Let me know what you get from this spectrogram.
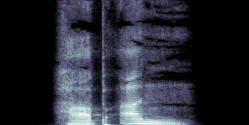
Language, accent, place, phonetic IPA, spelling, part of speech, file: German, Germany, Berlin, [ˌhaːp ˈan], hab an, verb, De-hab an.ogg
- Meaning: singular imperative of anhaben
